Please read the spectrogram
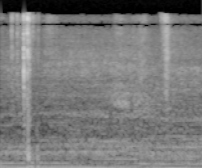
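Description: Steady low hum of running machinery, with two light metallic clinks, one near the start and one past the middle, as cast-iron brake rotors are handled on a metal workbench.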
